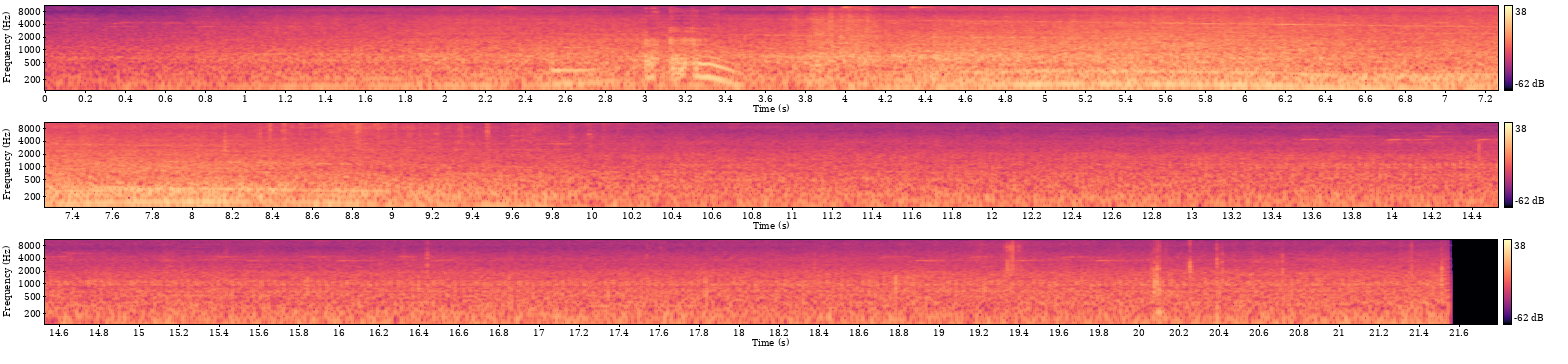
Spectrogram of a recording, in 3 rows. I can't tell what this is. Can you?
Street Noise in the city 2
Noise recorded in Łódź, Poland
It's not reminded by any law, but please, make me that satisfaction ;)
cars, poland, city, street, trees, noise, birds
